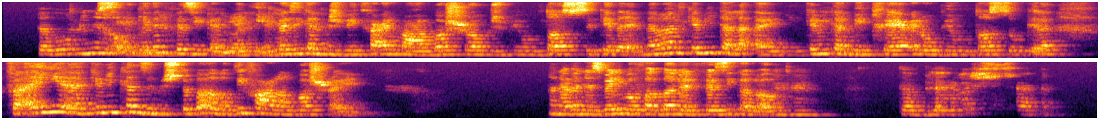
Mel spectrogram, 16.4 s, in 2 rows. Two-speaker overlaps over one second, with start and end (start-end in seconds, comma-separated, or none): 0.7-2.5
